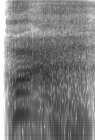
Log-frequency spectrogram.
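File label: negative vocalization, German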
